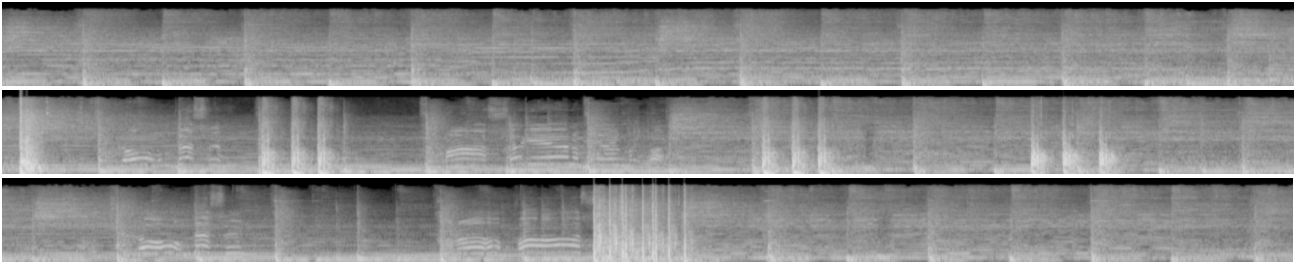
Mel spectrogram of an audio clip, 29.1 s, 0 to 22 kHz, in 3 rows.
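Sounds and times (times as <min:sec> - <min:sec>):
rock background music: 0:00.0 - 0:29.0
gunshots: 0:09.8 - 0:10.4, 0:11.6 - 0:12.5, 0:15.4 - 0:16.3, 0:17.4 - 0:18.4, 0:23.8 - 0:24.9.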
